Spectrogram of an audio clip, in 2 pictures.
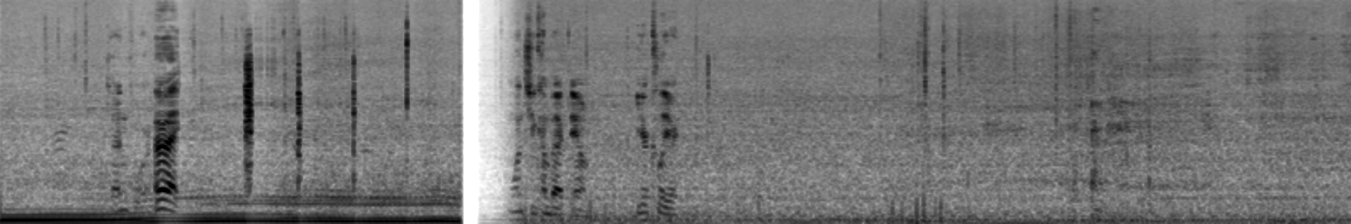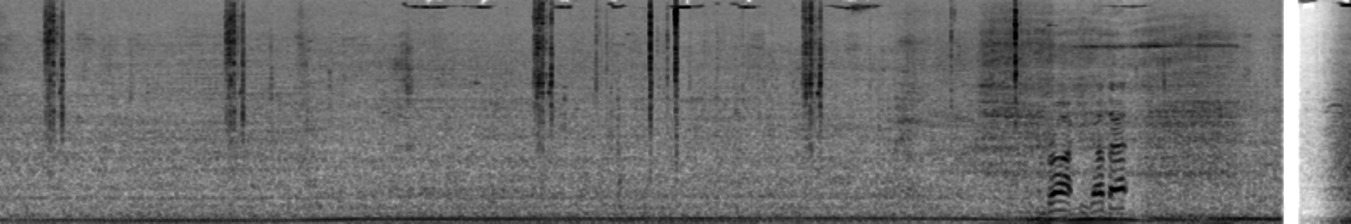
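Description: An off-road truck's engine rumbles and revs as it climbs a steep dirt slope.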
